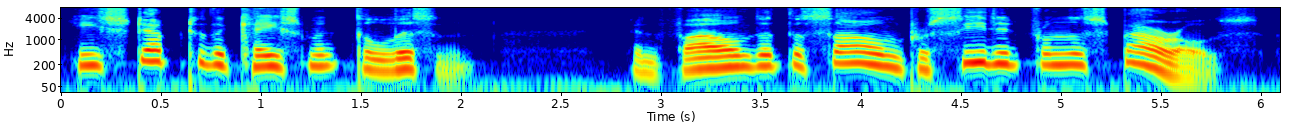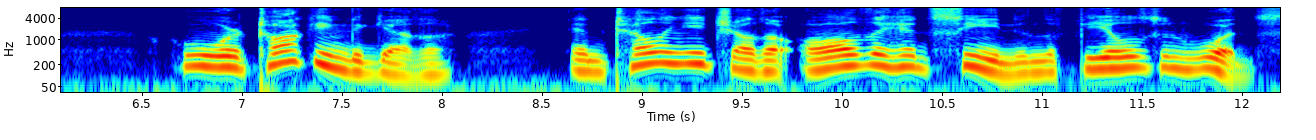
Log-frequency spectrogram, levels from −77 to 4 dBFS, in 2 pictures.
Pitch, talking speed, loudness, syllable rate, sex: 170 Hz, 160 wpm, -16 LUFS, 4.6 syllables/s, male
